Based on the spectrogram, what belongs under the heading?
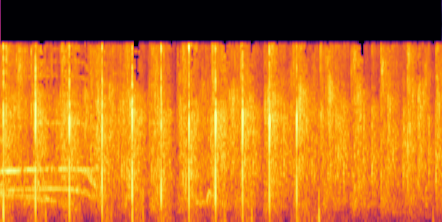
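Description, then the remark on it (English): An audience claps in a steady, rhythmic beat, roughly two claps a second, over a constant wash of crowd noise and cheering, with a brief high-pitched tone near the start. “Now we can cheer.”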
